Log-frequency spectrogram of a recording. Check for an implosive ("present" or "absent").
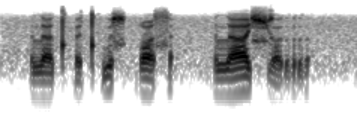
absent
